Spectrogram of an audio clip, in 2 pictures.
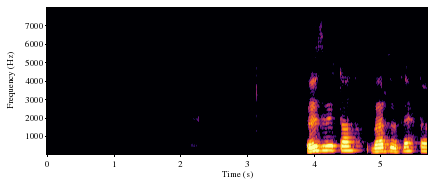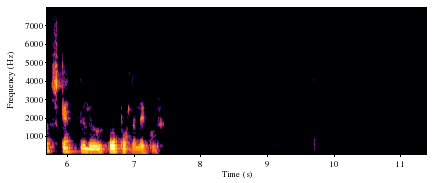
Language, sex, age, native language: Icelandic, female, 50-59, Icelandic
